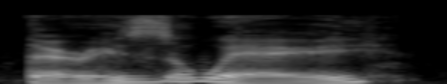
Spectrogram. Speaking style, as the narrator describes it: he mumbled, peering at me out of his rheumy old eyes

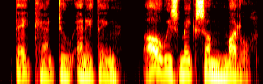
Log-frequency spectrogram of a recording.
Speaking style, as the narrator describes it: he muttered

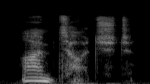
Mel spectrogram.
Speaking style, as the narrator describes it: rasped Rocky Castell in a voice that quivered with fury

